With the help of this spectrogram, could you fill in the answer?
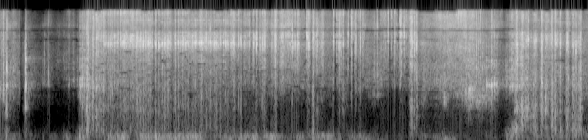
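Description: A metal utility knife blade scrapes and shaves the top edge of a solid green bar of soap with light stripes, held in the fingers over a pile of soap bars, cutting it into crumbly flakes. After a brief quiet start, a dense, bright, crackling scrape runs almost continuously, with short dips as the blade lifts between strokes.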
